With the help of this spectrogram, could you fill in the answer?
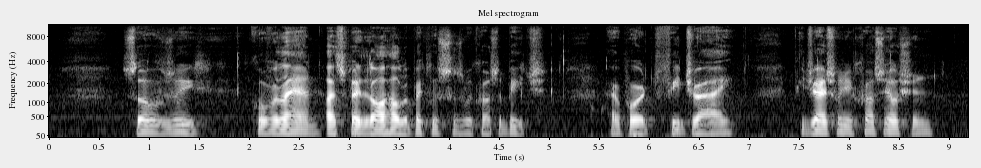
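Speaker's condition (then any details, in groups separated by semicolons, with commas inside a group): Parkinson's disease; speech affected very significantly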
